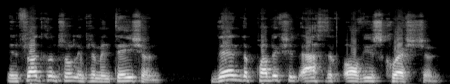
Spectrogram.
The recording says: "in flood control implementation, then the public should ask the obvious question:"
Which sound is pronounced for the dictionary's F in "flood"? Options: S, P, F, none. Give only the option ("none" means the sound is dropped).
F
